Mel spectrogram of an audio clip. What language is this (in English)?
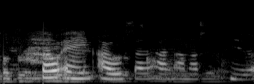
Icelandic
